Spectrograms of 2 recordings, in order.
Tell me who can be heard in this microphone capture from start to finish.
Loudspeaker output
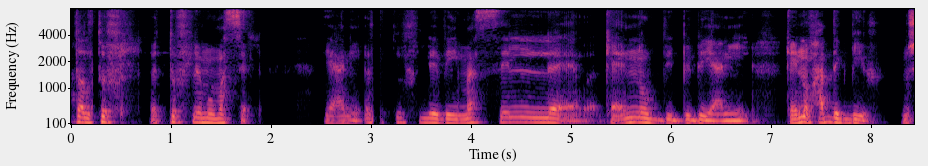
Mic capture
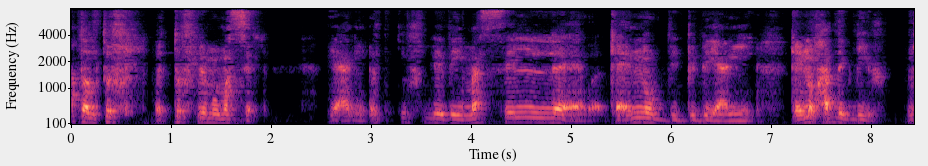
echo only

